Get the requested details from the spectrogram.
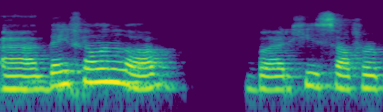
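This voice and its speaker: Dark and mellow in tone, a woman's voice sits at a medium pitch. She speaks at a fairly slow pace. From Mexico, San Miguel de Allende. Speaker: business owner. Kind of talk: prepared speech read aloud. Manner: halting.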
